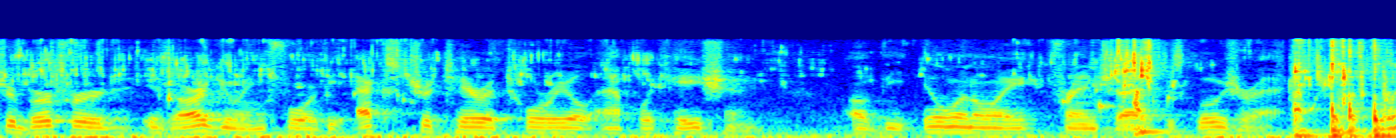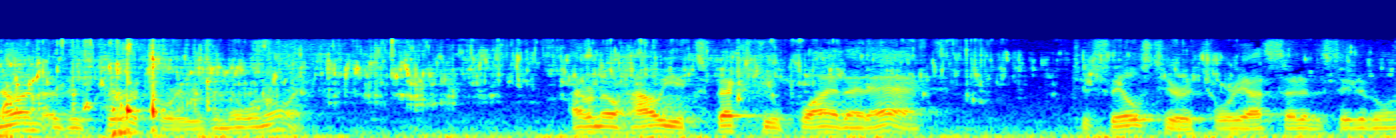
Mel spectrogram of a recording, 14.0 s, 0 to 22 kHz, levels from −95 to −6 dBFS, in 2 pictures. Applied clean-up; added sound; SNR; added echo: none; Liquid; 0 dB; none.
